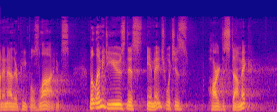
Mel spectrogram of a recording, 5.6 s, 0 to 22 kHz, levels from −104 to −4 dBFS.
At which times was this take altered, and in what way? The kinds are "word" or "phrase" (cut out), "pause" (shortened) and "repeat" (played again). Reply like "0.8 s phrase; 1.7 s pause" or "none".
2.1 s word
